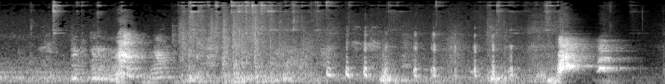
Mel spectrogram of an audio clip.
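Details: Australian Cattle Dog puppy Sully in a play session with the household's other dogs at home, at bedtime at the end of a weekend. Rough, rapid barks and growly yaps come in bursts, with a louder sharp bark near the end.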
